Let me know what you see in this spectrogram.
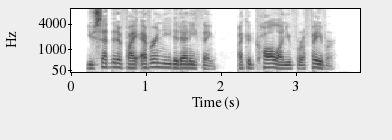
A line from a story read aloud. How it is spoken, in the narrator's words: I said urgently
